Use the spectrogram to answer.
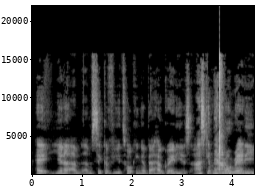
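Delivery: ordinary delivery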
